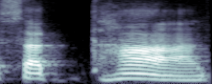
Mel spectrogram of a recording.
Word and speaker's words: sattha: Over here, Sattha. So we do have an emphasis on the second tha, that is Mahaprana. And here, in the enemy's case, it is just this Alpa Prana tha.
